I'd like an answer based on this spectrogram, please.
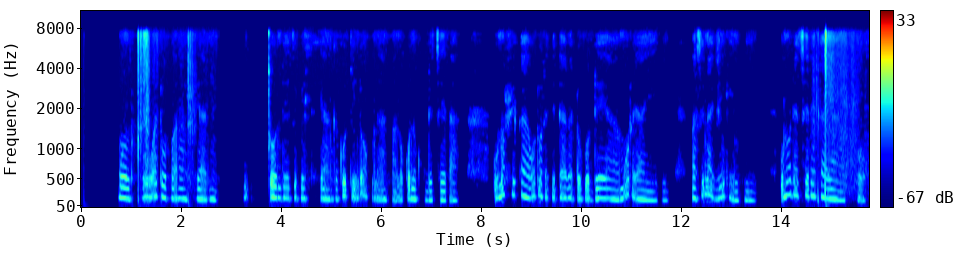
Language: Ndau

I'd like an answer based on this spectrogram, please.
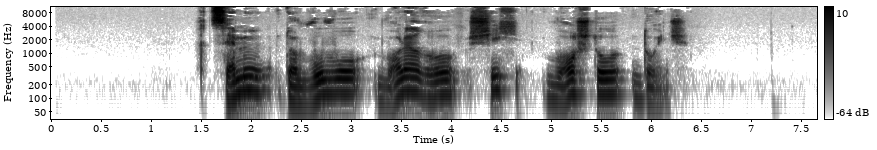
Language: Upper Sorbian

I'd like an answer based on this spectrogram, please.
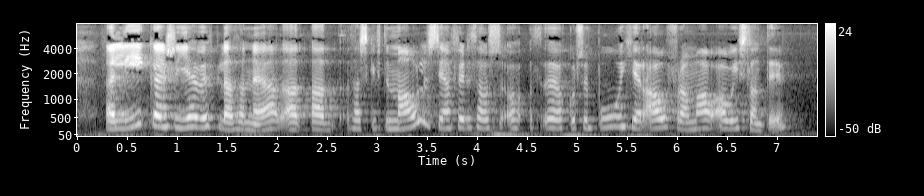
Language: Icelandic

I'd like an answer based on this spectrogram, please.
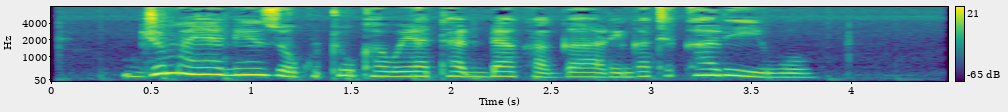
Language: Ganda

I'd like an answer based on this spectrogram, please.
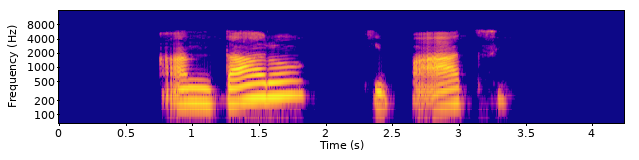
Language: Ashéninka Perené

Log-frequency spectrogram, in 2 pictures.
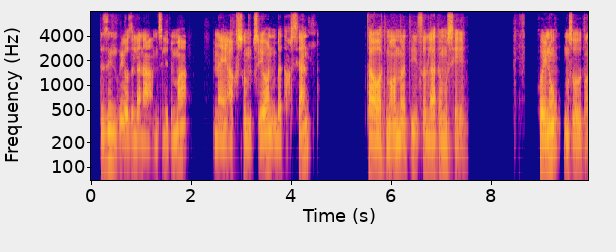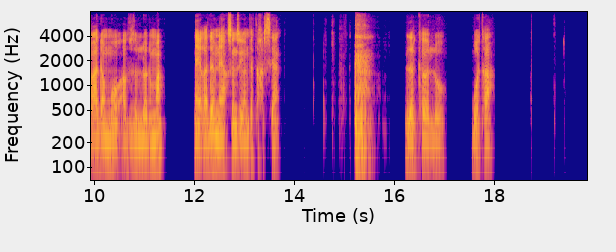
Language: Tigrinya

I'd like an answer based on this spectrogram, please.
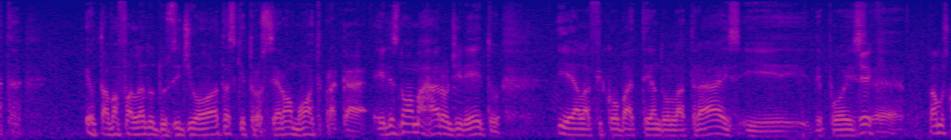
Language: Portuguese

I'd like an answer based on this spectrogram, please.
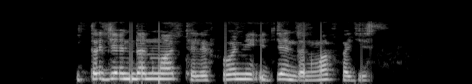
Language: Kinyarwanda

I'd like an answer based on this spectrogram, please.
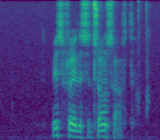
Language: Faroese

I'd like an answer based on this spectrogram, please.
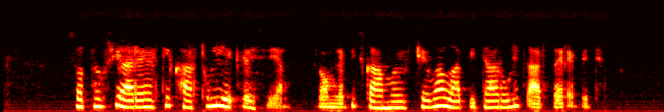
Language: Georgian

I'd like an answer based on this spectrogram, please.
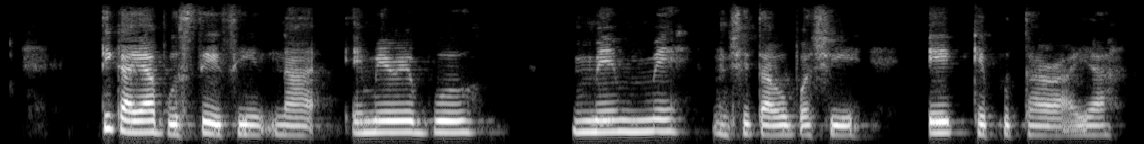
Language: Igbo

